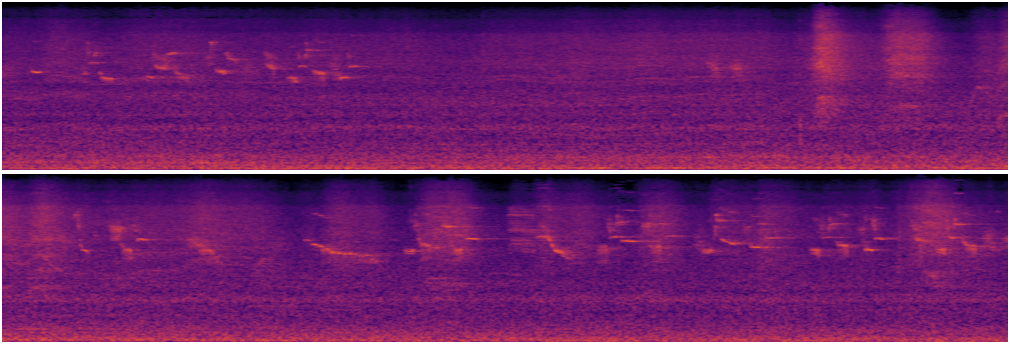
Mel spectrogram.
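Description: Steady low outdoor rumble with birds chirping over it again and again, busier from about eight seconds in.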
